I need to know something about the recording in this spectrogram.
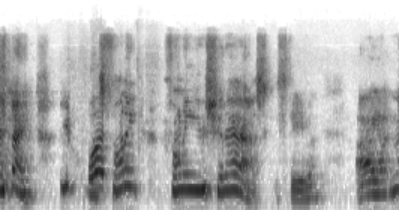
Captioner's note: laughter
